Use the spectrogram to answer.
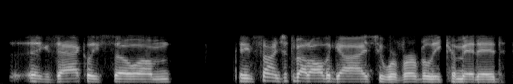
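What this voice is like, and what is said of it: Sick-sounding voice. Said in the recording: “excuse my voice. I got sick at the perfect time for somebody who does this for a living.”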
